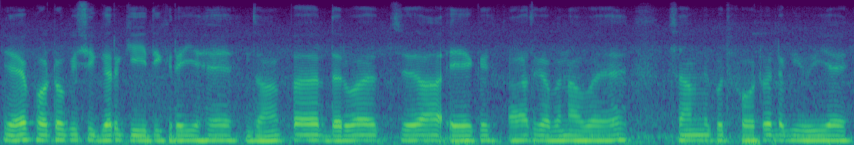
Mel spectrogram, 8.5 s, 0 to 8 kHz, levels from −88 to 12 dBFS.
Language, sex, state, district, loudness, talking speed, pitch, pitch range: Hindi, male, Rajasthan, Bikaner, -16 LUFS, 160 wpm, 105 Hz, 100-110 Hz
